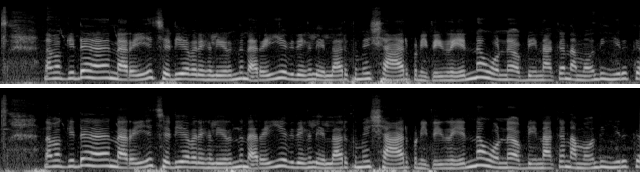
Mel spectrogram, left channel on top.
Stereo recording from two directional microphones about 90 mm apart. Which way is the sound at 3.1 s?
25° right (ahead or behind).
